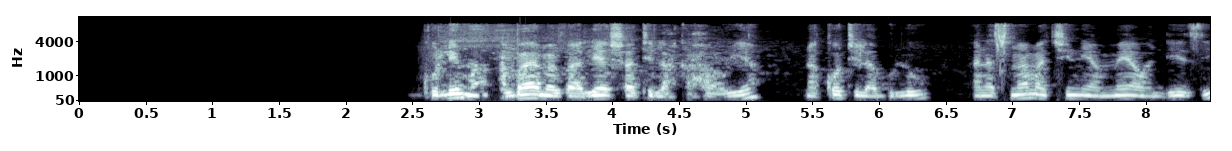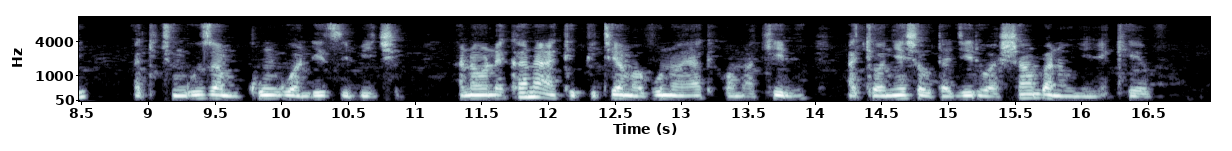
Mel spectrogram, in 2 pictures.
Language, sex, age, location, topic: Swahili, male, 18-24, Kisumu, agriculture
